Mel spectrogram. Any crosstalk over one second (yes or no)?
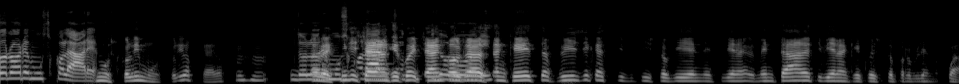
yes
